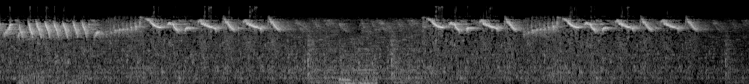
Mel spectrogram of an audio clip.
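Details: Oriental white-eye song used to get caged birds singing: an opening fast high trill, then repeated phrases of looping downslurred whistles separated by brief quiet pauses.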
